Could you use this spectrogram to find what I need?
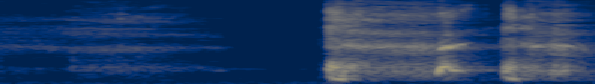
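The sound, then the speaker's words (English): A soft breathy sound fades out, then after a brief pause two sharp, loud coughs burst out, the second shorter than the first, with no talking; the person coughing is recovering from the flu. “Hang on, I have a cough.”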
